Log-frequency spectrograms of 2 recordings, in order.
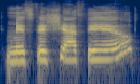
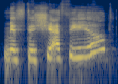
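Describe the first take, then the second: First: High, loud, very drawn-out gravelly whine; Fran Drescher. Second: Very high, loud, drawn-out sitcom whine; Fran Drescher. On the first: Streamer refining a TV star's catchphrase, gravelly high impression. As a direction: stretch it even longer, with a little gravel. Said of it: "It's a little more gravelly". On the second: Streamer trying out a TV star's catchphrase, high drawn-out impression. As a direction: call it out high and slow as a question. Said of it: "It's like Fran Drescher". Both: Acted.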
